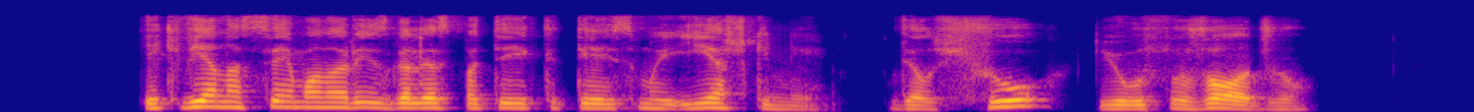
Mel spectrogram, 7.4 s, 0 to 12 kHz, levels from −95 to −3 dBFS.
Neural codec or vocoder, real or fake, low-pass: codec, 16 kHz, 2 kbps, X-Codec, WavLM features, trained on Multilingual LibriSpeech; fake; 7.2 kHz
